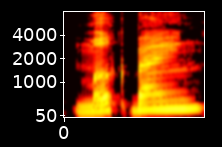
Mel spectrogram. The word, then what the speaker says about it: mukbang: I think you said it correctly. I say mukbang. – Yeah, mukbang. – But I do that on purpose. – Right. Mukbang, mukbang. I guess if you're from America, it's mukbang.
